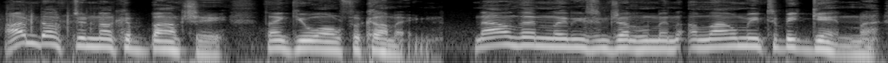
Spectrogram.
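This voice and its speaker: A man's voice: a little high, very animated, moderate pace, a little mellow. A man playing a self-important, irritable inventor in an anime fandub, with a pompous delivery. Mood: grandiose. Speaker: amateur voice actor.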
